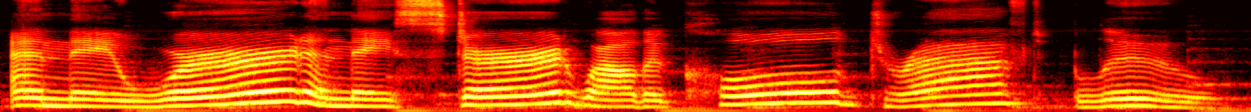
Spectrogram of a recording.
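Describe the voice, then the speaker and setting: Female children's storyteller. Lively, swooping pitch, deliberate sing-song read, background music. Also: clear, resonant tone. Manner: animated, slow and deliberate sing-song delivery. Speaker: children's read-aloud host.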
